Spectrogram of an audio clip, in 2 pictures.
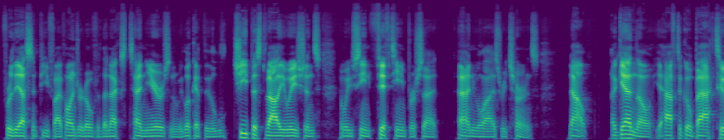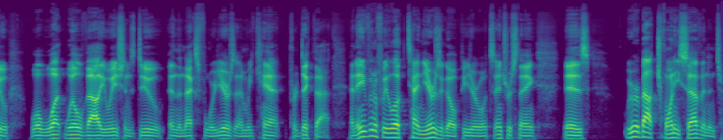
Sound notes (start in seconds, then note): none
